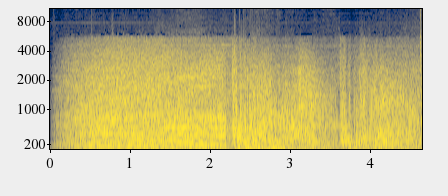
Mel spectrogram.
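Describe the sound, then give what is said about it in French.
An archive recording of the 1955 Le Mans race crash, the worst accident in motor sport history: a racing car engine roars loudly with rising pitch over heavy, hissy noise, then two sudden violent crashes burst out as a Mercedes takes off beside the grandstands, followed by chaotic rumbling, like an old, rough recording. “Ce que vous venez d'entendre, c'est le pire accident de l'histoire du sport automobile.”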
